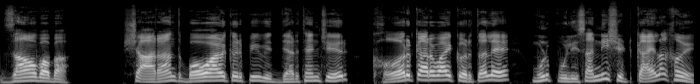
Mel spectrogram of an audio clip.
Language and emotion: Goan Konkani, happy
